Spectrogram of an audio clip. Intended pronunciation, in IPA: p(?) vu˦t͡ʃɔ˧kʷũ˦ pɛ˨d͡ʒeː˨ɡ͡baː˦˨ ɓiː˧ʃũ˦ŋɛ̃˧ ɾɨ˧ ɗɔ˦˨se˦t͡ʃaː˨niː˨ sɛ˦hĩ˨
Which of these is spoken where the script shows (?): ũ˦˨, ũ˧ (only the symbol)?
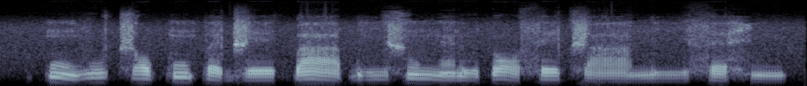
ũ˦˨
